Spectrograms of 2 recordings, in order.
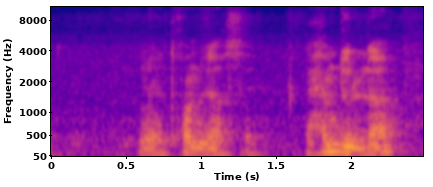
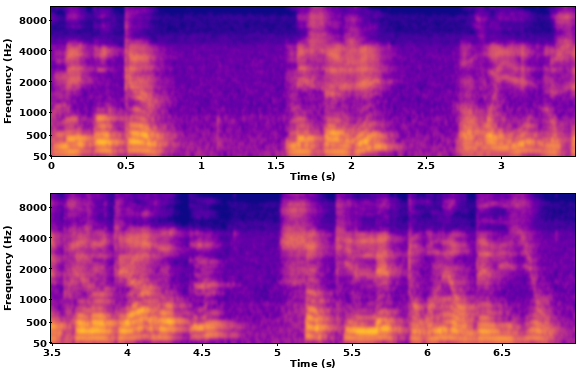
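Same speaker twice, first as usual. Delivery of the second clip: louder, phrase-by-phrase proclamation; declaimed scripture reading; 5 semitones higher, 8 dB louder than usual. Real, not acted. Reader telling of mocked messengers, loud declamation. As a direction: proclaim it with force, pausing between phrases.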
